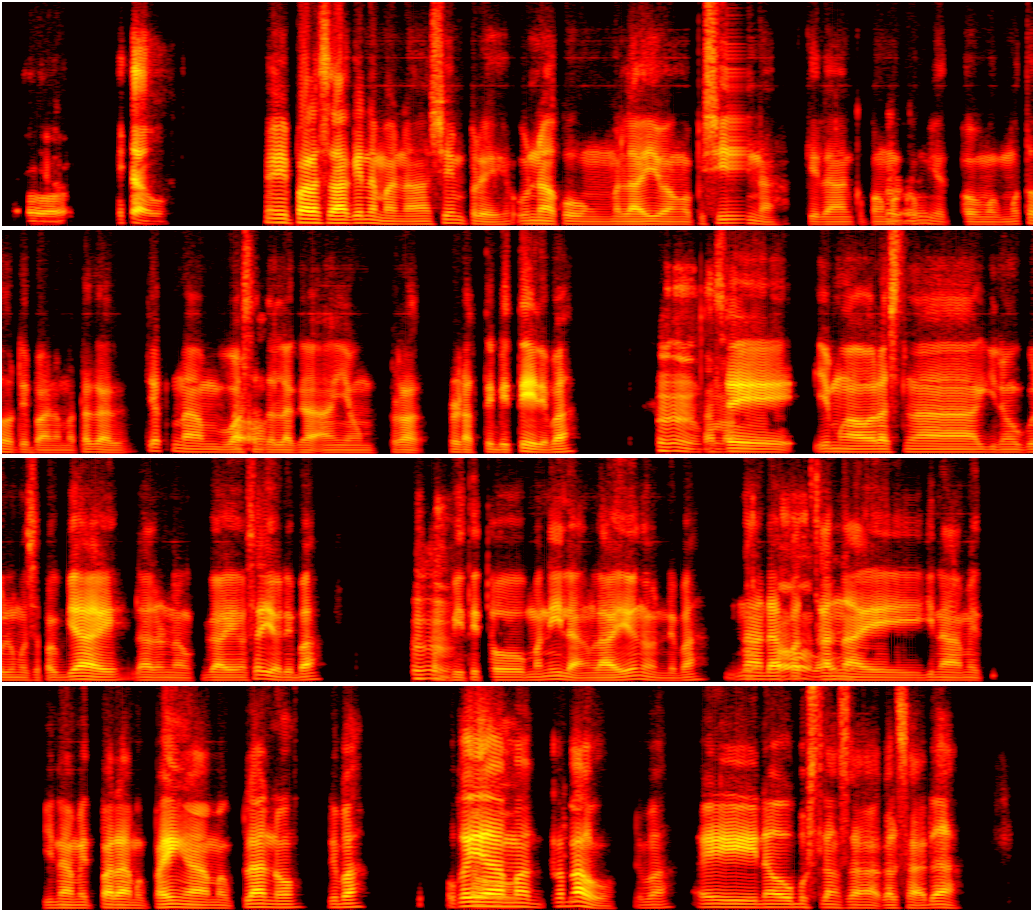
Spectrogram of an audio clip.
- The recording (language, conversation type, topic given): Filipino, unstructured, Mas pipiliin mo bang magtrabaho sa opisina o sa bahay?
- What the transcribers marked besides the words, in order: tapping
